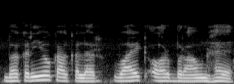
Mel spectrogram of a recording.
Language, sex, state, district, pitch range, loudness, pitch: Hindi, male, Jharkhand, Garhwa, 150-170 Hz, -13 LUFS, 160 Hz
